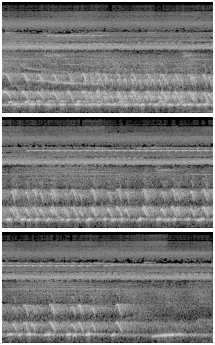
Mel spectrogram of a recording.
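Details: Siamangs in a long, dense run of quick hooting notes, each note sliding downward and rapidly repeated, ending in a rising swoop, backed by a constant high buzzing drone.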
